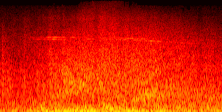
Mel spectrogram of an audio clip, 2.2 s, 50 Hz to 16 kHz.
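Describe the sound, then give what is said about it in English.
Loud roar of Air Force fighter jets, F-50s, flying low overhead near a bombing range in the mountains. A broad rushing, thundering noise fills the whole clip, swelling slightly early on and holding heavy to the end. “They buzz me all the time. There's an Air Force bombing range right over those mountains. Looks like F-50s today.”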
